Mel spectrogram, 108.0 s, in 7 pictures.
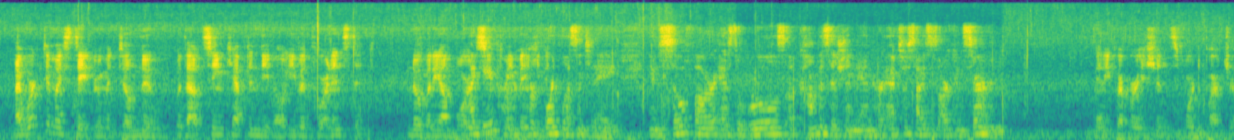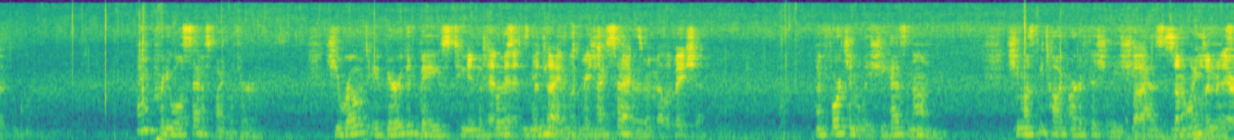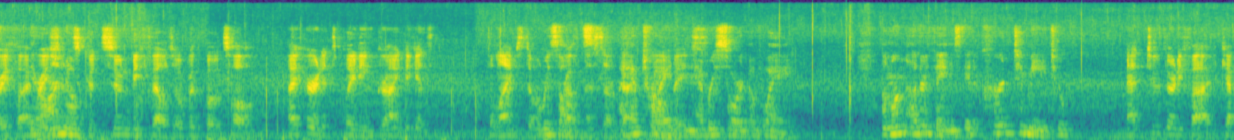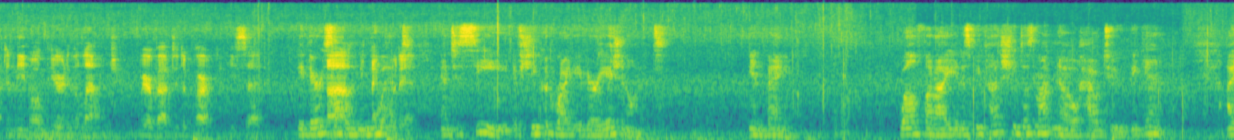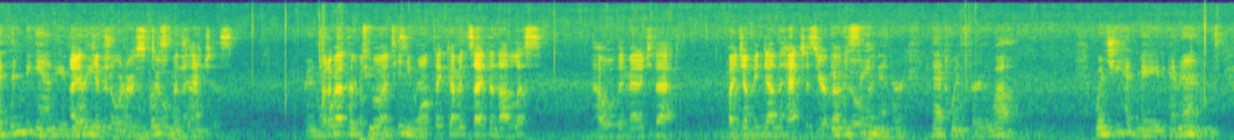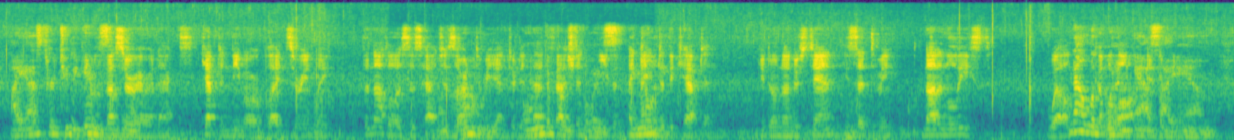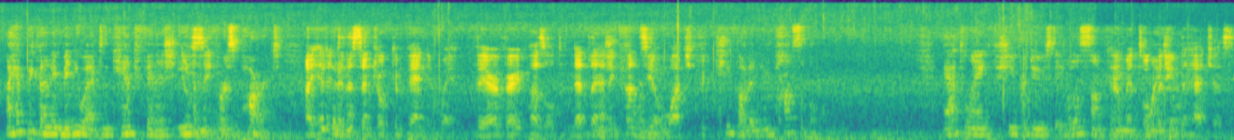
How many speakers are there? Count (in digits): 2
